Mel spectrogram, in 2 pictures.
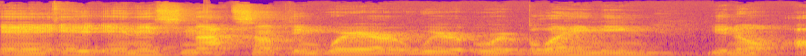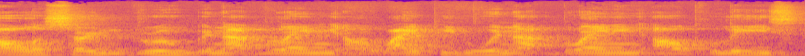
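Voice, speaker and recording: A man's medium-pitched, monotone voice with flat intonation, a moderate pace, hardly any pauses and noticeable background noise. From Mississippi Delta. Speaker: faith podcast co-host. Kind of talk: casual conversation on faith and race; prayer.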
